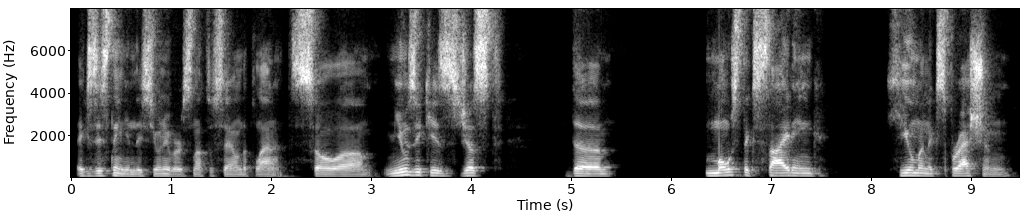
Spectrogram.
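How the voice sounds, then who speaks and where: A middle-aged man with a Serbian accent, talking reflectively as an interview guest, halting and philosophical as he searches for words. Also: low-pitched, warm tone. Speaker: podcast guest, musician.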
